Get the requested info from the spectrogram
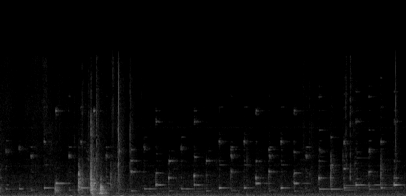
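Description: A simple electronic melody of short beeping notes, about three or four a second, stepping up and down in pitch like a phone ringtone, with a few faint clicks about a second in.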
